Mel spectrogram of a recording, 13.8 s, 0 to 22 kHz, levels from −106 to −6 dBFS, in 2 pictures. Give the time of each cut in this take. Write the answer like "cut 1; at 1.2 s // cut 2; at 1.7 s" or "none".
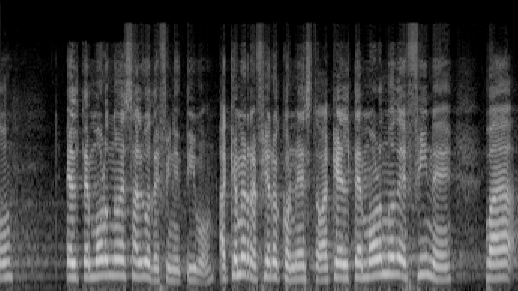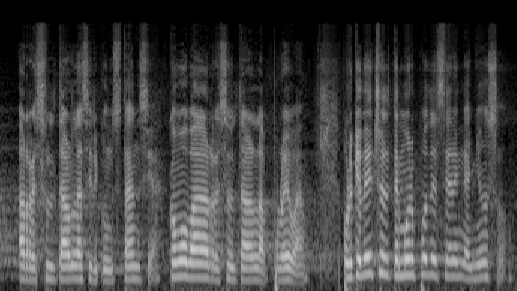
cut 1; at 2.9 s // cut 2; at 6.5 s // cut 3; at 9.1 s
